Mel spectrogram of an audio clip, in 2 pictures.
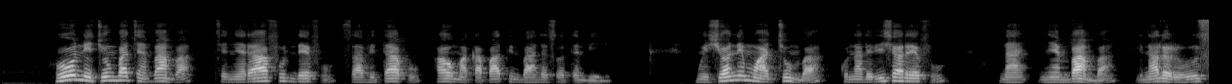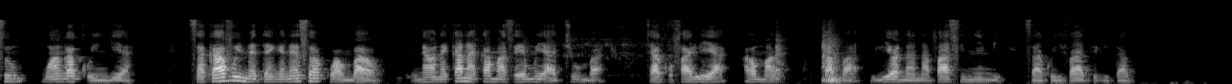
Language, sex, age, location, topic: Swahili, male, 50+, Nairobi, finance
